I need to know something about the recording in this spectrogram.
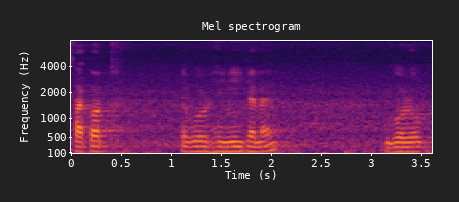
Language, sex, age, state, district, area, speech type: Assamese, male, 45-60, Assam, Tinsukia, rural, spontaneous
